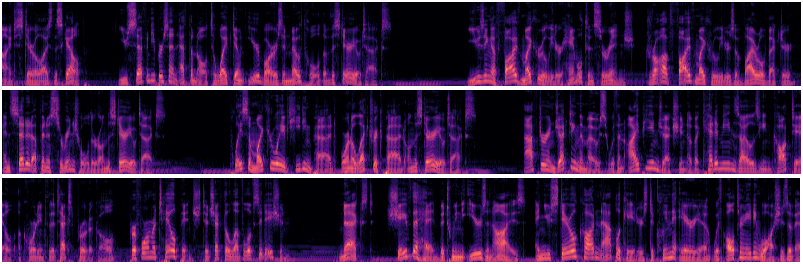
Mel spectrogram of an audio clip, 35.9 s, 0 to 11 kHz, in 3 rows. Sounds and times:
Speech: 0:00.0 - 0:05.9, 0:07.0 - 0:14.5, 0:15.4 - 0:19.2, 0:19.8 - 0:28.3, 0:29.0 - 0:35.9.

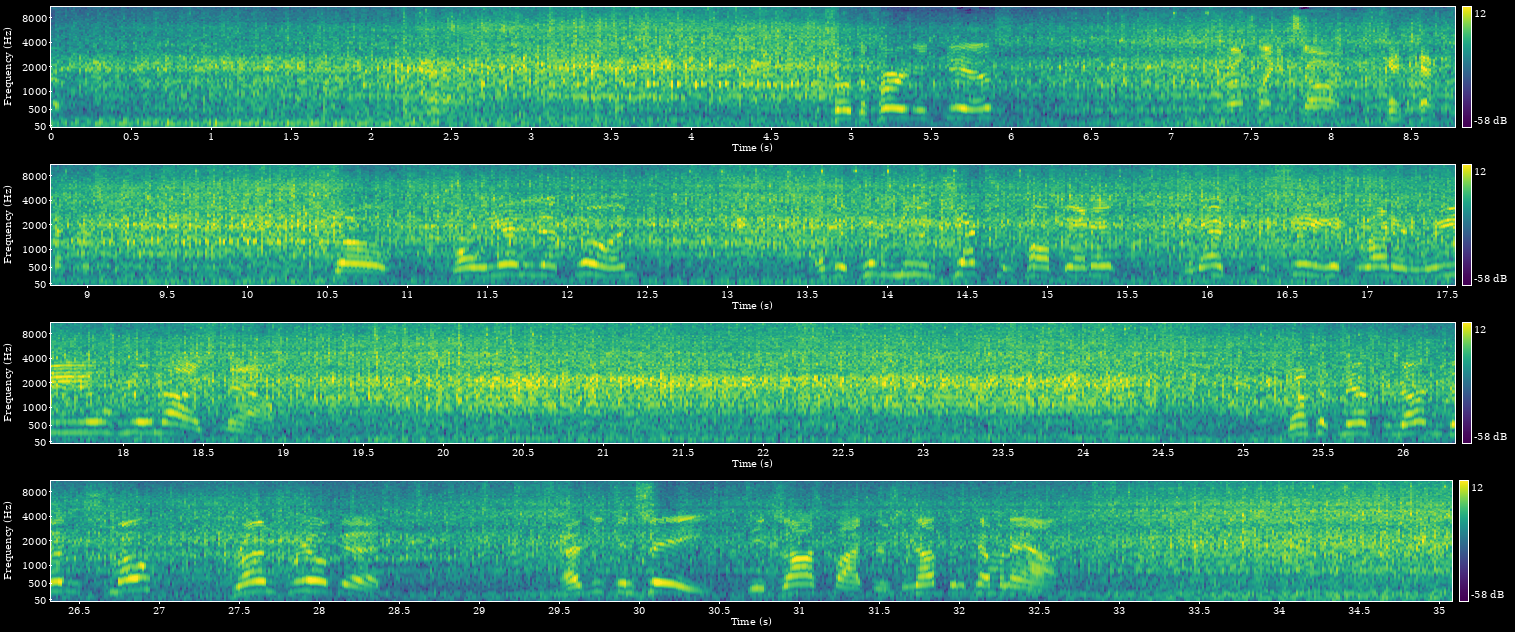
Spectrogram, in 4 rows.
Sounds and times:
Engine: 0:00.0 - 0:35.0
Truck: 0:00.0 - 0:35.0
Speech: 0:04.8 - 0:06.0, 0:07.3 - 0:08.1, 0:10.5 - 0:12.5, 0:13.5 - 0:19.0, 0:25.2 - 0:28.4, 0:29.5 - 0:32.7.

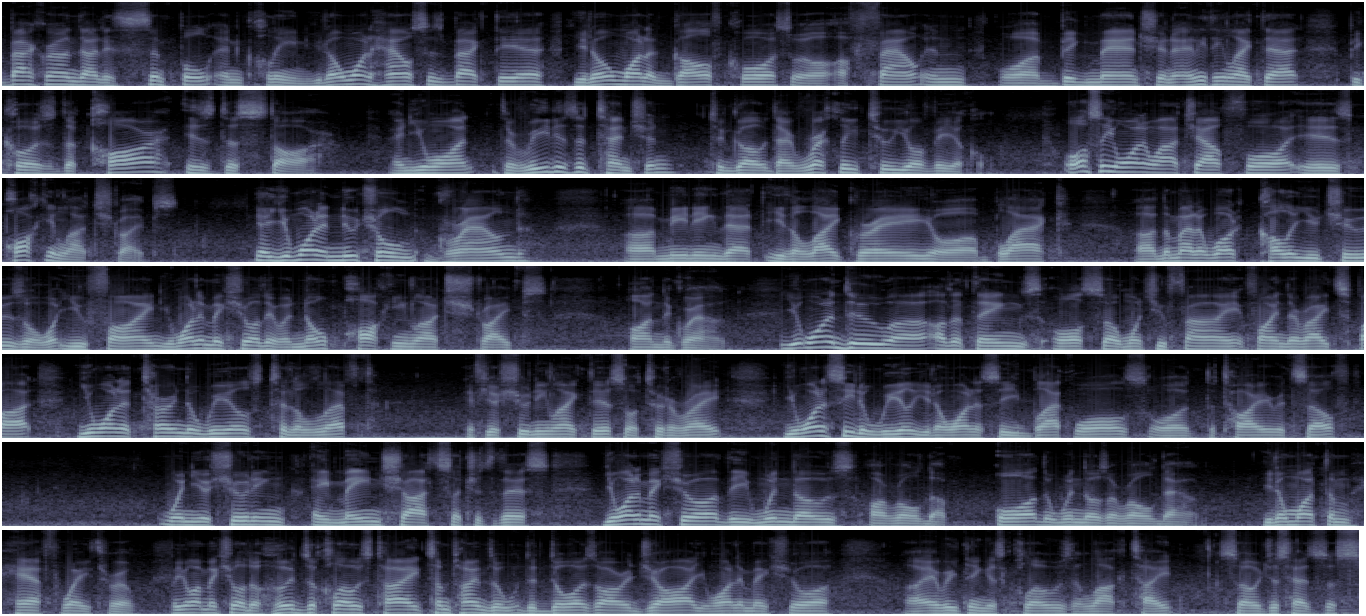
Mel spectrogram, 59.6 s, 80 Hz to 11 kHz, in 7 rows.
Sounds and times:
Speech: 0:00.0 - 0:42.5, 0:43.5 - 0:59.5.

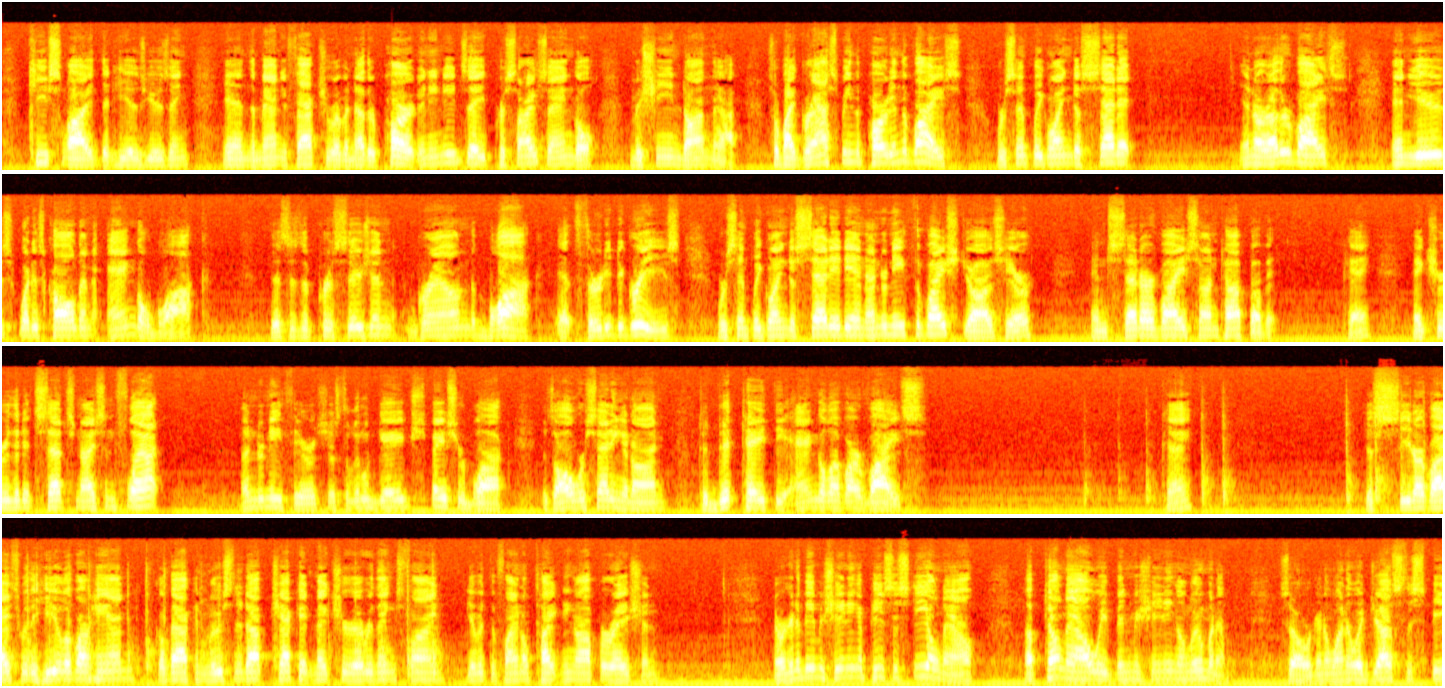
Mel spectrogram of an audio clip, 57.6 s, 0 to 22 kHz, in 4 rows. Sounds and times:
Speech: 0:00.3 - 0:11.4, 0:12.4 - 0:16.5, 0:17.1 - 0:27.2, 0:27.8 - 0:30.4, 0:31.2 - 0:38.1, 0:40.4 - 0:40.8, 0:42.5 - 0:49.8, 0:50.9 - 0:57.6.

